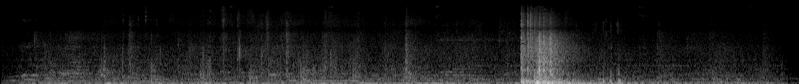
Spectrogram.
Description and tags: Someone walking towards a door, and shutting it.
